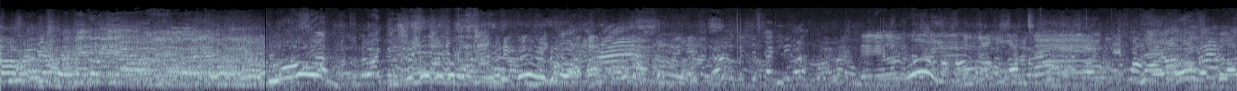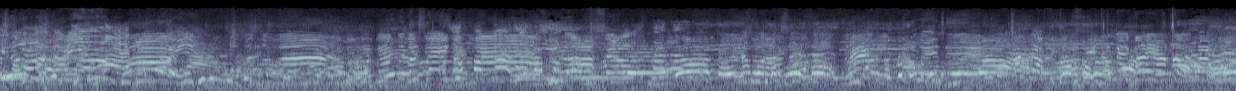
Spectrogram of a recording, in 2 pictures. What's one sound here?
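Many children chatter and shout all around, close by.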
